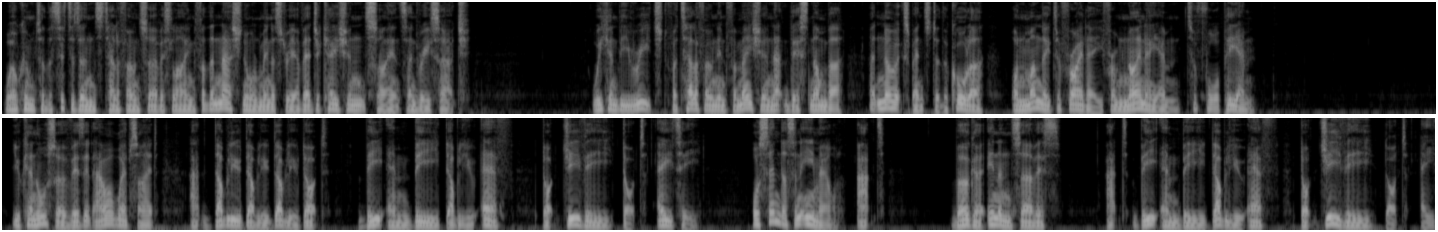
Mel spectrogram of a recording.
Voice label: english british e-learning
